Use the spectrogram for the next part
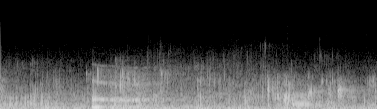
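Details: Staged ASMR role-play of stomach noises as food digests, not a clinical recording: low gurgling rumbles and bubbling with a longer groaning rumble; stomach rumbling.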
